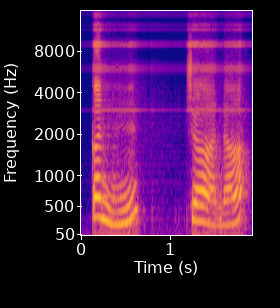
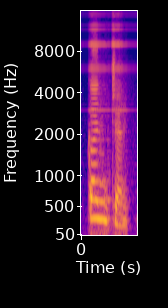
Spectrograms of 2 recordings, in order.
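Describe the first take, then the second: First: कंचन drawn out slowly, rising end; slow teacher drill; slow sounding out. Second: Said in the usual way. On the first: Shown as a demonstration. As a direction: stretch कंचन syllable by syllable. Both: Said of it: "word drill".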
